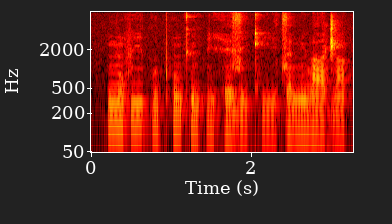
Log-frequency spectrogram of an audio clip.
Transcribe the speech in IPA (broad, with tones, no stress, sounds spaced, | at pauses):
ɲ ũ˦ f iː˦ kʷ i˨ pʰ ũ˦ kʼ ĩ˦ k͡p i˨ h e˦˨ z i˨ kʰ iː˨ t͡s ɛ˦ n ĩ˦ β aː˨ d͡ʒ ã˦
